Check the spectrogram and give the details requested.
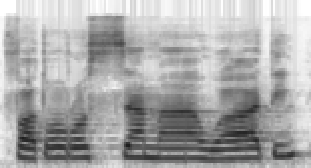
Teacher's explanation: رو بہت موٹا، سین کی آواز سیٹی کے ساتھ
